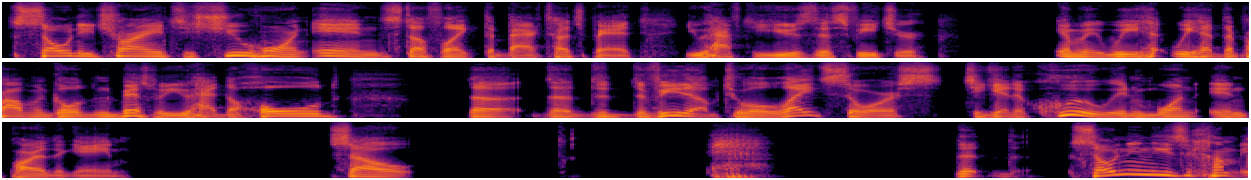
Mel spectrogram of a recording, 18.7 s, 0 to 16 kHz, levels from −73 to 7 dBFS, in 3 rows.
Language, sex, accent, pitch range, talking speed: English, male, American, 110-150 Hz, 190 wpm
